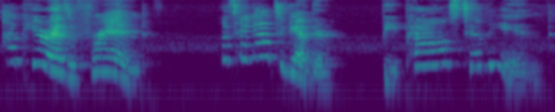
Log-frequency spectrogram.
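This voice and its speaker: A little storybook mouse, played by a woman, high and swooping. The tiny creature is timid yet hopeful, with earnest, polite manners. It sounds in an echoey room, a bit away from the mic. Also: wildly swooping pitch, takes it slowly, fairly bright tone, distant mic, slight background noise, heavily acted. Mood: friendly, reassuring. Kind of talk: children's storybook read-aloud.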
